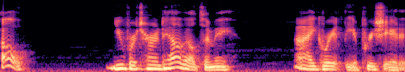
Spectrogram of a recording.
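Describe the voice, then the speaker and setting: This man speaks in a put-on character voice. It sits fairly high and moves at a moderate pace. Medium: read story. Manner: polite, soft-spoken, menacing.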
